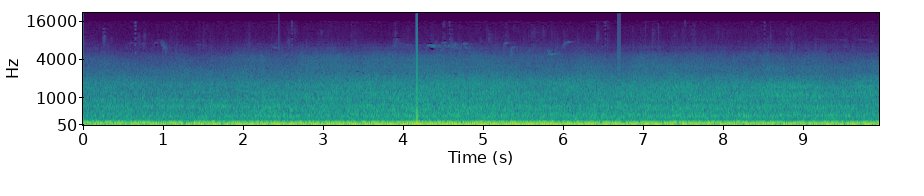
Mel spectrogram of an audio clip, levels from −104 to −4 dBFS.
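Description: Repeated buffer faults occur at 2.44 s, 4.16–4.18 s and 6.68–6.72 s. New audio arrived late, so the last 10.7 ms block, which fits a 512-sample buffer, replayed once, twice, then four times. Each is heard as a hard-edged click or brief buzz, with essentially no audio lost.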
